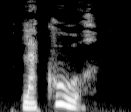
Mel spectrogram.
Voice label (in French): "cour", French; maison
